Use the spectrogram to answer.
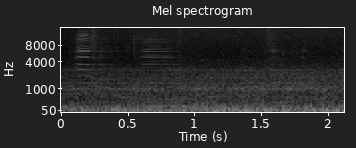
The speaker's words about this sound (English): As the train shudders and thumps, it lulls you to sleep.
